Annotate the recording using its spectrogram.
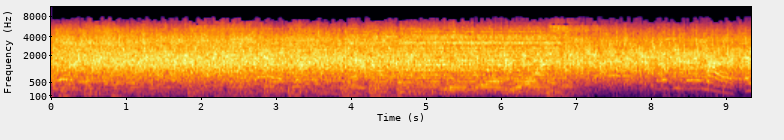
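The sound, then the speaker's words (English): Loud, sustained applause from a large studio audience and the cast, welcoming Red Skelton on the Raleigh Cigarette Program at Christmas; a dense steady roar of clapping hands with a few voices faintly mixed in. “They're all over the cast is applauding.”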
